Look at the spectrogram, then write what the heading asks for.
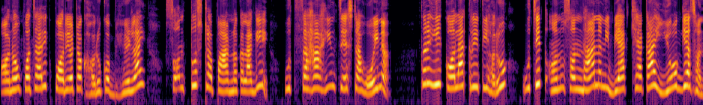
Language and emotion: Nepali, angry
